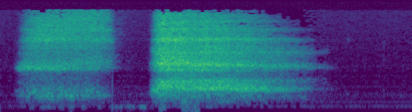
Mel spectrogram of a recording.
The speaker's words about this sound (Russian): и теперь глубокий вдох и выдох с этим состоянием делайте.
